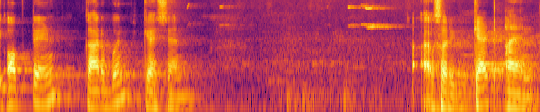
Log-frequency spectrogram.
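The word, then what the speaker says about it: cation: लक्ष द्या, कार्बन we obtain कार्बन कॅशन, कॅटआयन. हे गुगलसुद्धा केलं नाही तर पोरं लगेच कमेंट करतात, सर कॅशन नाही, कॅटआयन असतं ना, असं तसं.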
